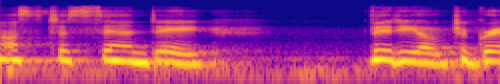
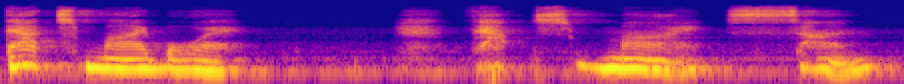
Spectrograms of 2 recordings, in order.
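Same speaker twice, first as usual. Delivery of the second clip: slow, low fatherly pride; low, drawn-out, heartfelt claim of a son; proud father; 7 semitones lower, much slower than usual. Acted. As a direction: savour each word as a proud father. God voiced as proud Father.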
